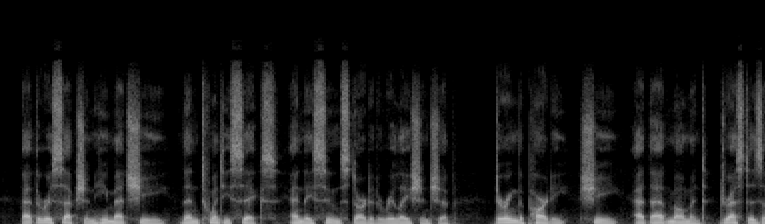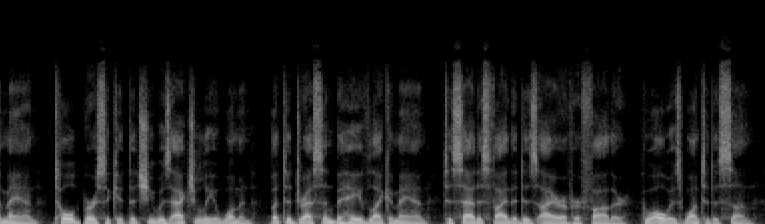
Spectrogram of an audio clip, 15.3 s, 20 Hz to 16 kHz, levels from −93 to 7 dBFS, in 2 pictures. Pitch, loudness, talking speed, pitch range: 115 Hz, -27 LUFS, 210 wpm, 100-125 Hz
